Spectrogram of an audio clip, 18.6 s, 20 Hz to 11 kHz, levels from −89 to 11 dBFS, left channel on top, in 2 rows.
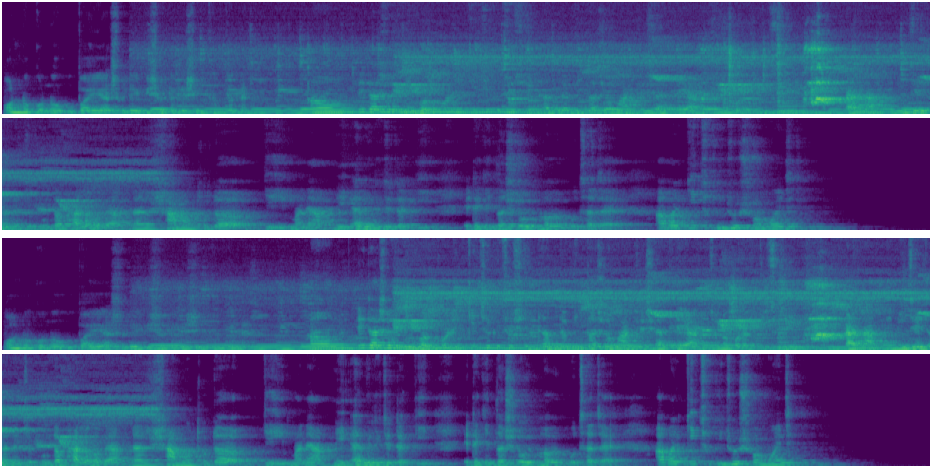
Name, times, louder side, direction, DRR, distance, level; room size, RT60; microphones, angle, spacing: voice 1, 0.0-2.5 16.4-16.7, left 2 dB, 45° left, 4 dB, 1.6 m, -29 dB
Acoustic guitar, 1.3-9.3, left 1 dB, 70° left, 3.4 m, -29 dB
voice 2, 3.1-17.2, right 2 dB, 90° right, 2 dB, 2.1 m, -30 dB
sound 1, 3.9-10.8, right 5 dB, 45° right, 1.9 m, -36 dB
22.5 x 7.6 x 4.0 m, 1.1 s
head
